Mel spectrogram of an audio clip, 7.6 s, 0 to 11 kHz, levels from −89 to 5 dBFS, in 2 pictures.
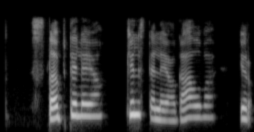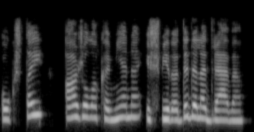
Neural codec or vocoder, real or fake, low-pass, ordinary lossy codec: codec, 16 kHz, 16 kbps, FunCodec, trained on Chinese and English, 50 frames a second; fake; 7.2 kHz; MP3, 64 kbps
